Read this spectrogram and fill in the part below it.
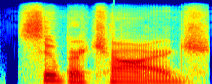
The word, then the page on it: Supercharge: American English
